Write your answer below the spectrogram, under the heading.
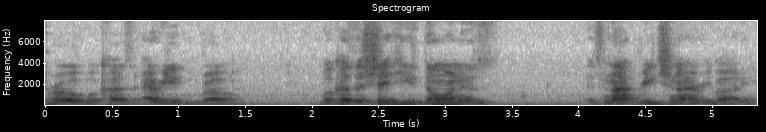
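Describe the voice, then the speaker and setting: Audible room echo surrounds a voice moving at a fairly quick pace with long, frequent pauses. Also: man, medium pitch for a man, ordinary pitch variation. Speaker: podcast co-host. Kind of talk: heated debate. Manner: loud; animated.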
